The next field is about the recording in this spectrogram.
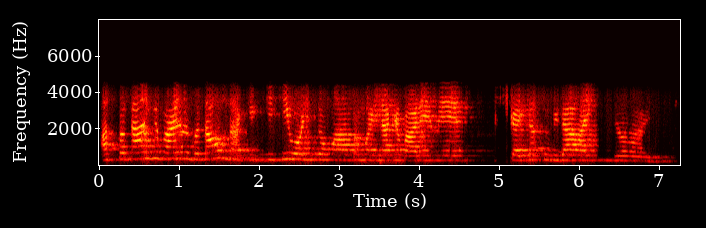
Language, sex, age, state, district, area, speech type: Maithili, female, 30-45, Bihar, Sitamarhi, rural, conversation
